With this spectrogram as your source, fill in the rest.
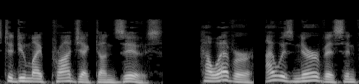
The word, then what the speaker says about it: Zeus: I chose to do my project on Zeus. However, I was nervous and for some reason referred to him as Zesus, Jesus with a Z.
